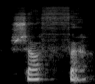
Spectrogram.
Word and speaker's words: schaffen: hast du schon gehört dass dieser Doppel F nicht wie ein langes F ausgesprochen wird sondern fast wie zwei einzelne F es wird also eine kleine Pause dazwischen gesprochen schaffen ich zeige dir noch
